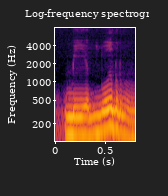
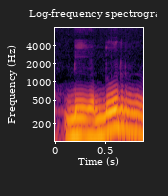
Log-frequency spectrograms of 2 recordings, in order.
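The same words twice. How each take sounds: The two takes are said the same way.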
